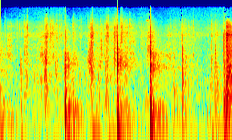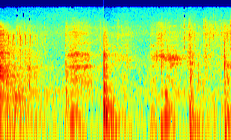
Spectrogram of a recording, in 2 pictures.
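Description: Basketball bouncing on sport-court tiles: a handful of sharp thuds at irregular intervals as it is dribbled and bounces loose.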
